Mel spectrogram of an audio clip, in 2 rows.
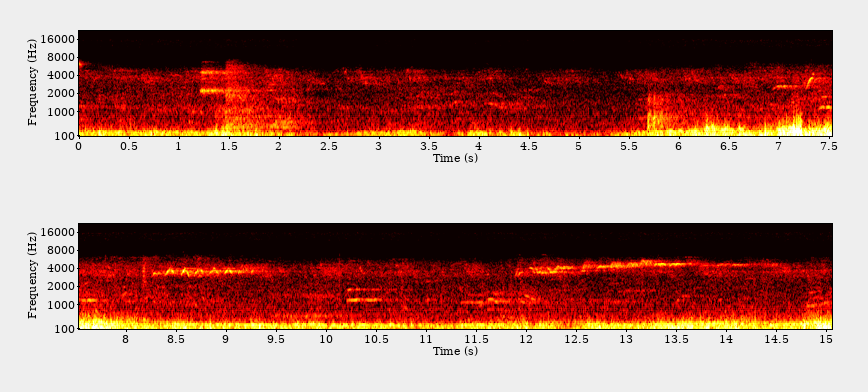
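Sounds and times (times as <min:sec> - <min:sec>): faint bird chirps and whistles: 0:01.1 - 0:01.9, 0:06.8 - 0:09.4, 0:10.0 - 0:14.8
low outdoor rumble: 0:05.6 - 0:15.0.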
